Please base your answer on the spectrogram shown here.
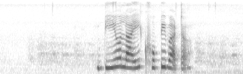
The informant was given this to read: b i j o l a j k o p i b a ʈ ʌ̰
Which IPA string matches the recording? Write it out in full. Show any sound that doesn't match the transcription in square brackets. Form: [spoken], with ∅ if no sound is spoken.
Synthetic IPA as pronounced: b i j o l a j [kʰ] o p i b a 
